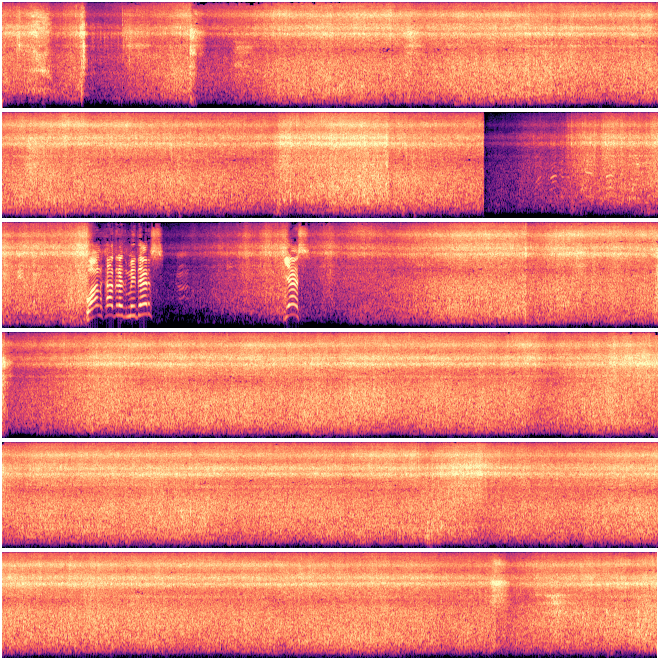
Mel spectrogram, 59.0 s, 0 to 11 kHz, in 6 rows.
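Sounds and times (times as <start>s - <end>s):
surf breaking on rocky shore: 0.0s - 17.1s, 17.8s - 21.8s, 22.7s - 59.0s
wind buffeting microphone: 18.1s - 21.0s.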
